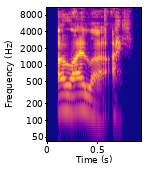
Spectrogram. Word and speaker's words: Alyla: Alyla.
